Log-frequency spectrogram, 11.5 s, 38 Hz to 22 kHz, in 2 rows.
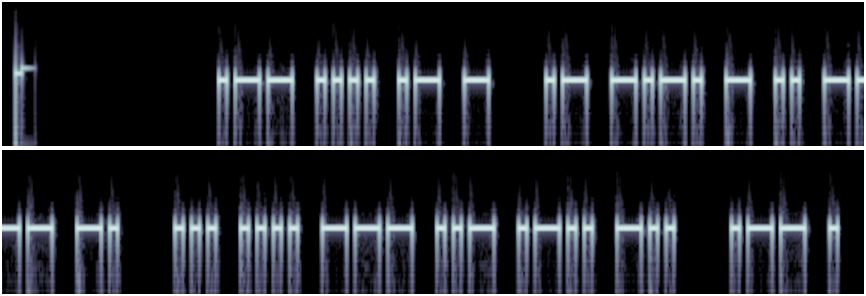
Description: Morse code, heard as a keyed tone, about 22 wpm, 700 Hz. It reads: WHAT ACTION SHOULD WE
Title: Sentences from Top 1000 Words - Review Part 4 - 22wpm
